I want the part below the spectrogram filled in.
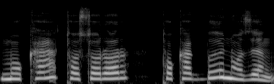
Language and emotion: Bodo, neutral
